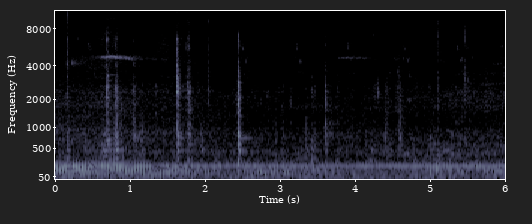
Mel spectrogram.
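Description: Light metallic clicks and clinks as the connecting-rod big-end cap and its bolts are fitted by hand onto the crankshaft inside the open crankcase of a VST Shakti 130DI diesel engine. The sharpest clicks come in the first few seconds and fainter ones follow, over a faint steady low hum.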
